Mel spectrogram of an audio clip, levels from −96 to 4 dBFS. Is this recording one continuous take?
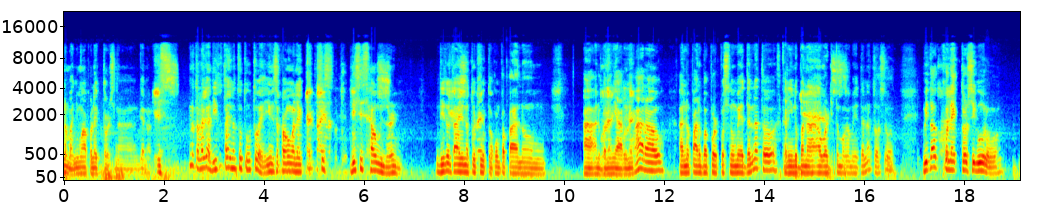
yes; 0 cuts

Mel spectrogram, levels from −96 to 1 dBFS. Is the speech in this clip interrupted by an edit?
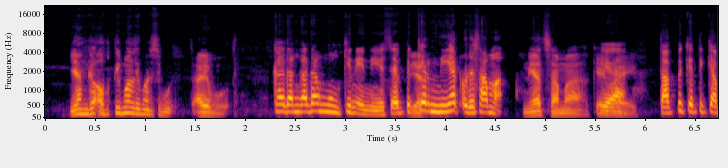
no; 0 cuts

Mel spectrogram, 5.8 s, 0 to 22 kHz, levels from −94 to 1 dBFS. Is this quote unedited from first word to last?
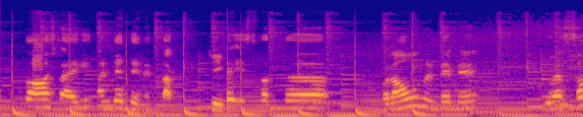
no; 1 cut; at 2.3 s

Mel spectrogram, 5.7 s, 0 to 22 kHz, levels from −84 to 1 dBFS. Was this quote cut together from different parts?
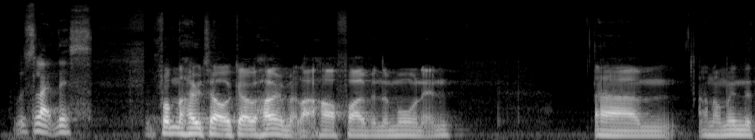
yes; 1 cut; at 1.0 s

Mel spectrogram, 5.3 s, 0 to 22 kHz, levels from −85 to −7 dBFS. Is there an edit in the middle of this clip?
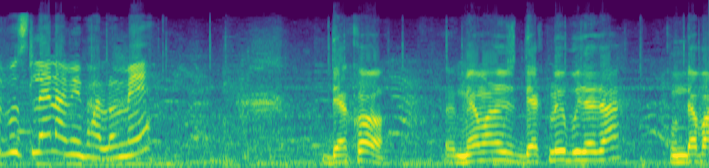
no; 0 cuts

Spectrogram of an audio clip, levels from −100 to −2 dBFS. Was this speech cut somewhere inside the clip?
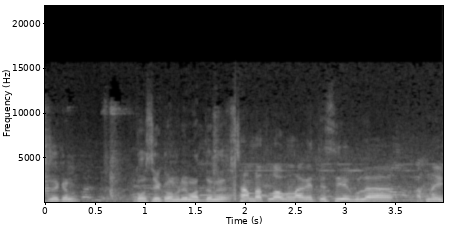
yes; 1 cut; at 1.9 s

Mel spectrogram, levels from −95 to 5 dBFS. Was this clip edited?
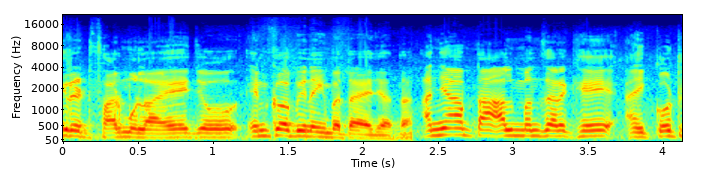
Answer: yes; 1 cut; at 2.4 s

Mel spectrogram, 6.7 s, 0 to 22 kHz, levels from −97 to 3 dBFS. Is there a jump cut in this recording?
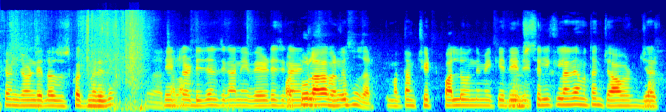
yes; 1 cut; at 5.3 s

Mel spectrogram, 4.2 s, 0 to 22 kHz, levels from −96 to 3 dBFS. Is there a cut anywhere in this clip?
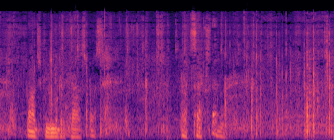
yes; 1 cut; at 3.0 s

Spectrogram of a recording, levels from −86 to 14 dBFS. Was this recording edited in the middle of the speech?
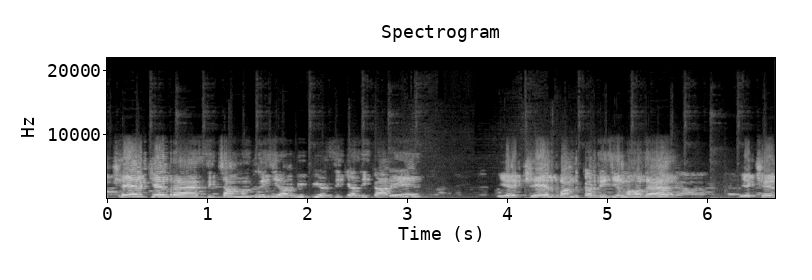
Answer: no; 0 cuts

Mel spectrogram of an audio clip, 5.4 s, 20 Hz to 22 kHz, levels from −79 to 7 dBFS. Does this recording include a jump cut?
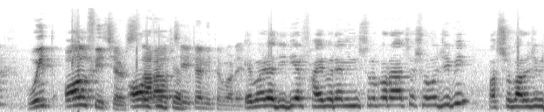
no; 0 cuts

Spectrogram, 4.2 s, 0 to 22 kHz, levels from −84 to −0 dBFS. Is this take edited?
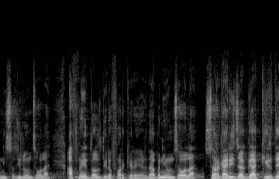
yes; 1 cut; at 3.0 s

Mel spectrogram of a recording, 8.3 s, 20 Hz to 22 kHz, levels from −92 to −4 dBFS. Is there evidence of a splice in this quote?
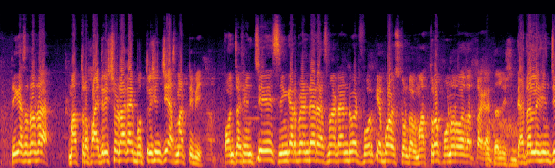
yes; 2 cuts; at 3.2 s, 7.2 s

